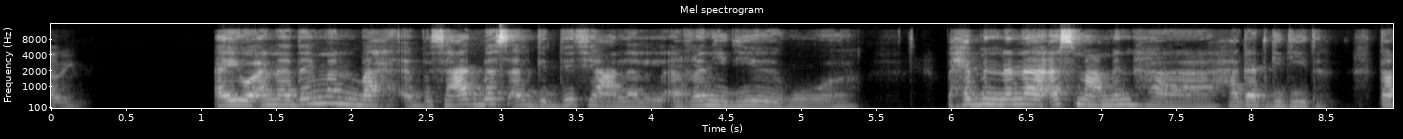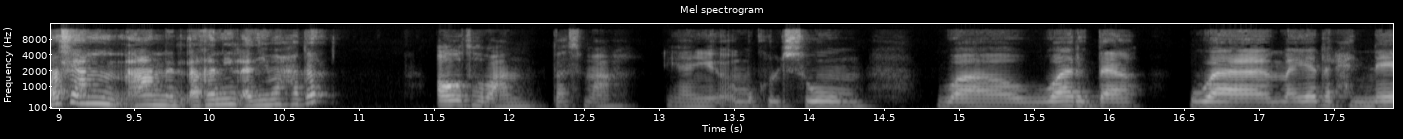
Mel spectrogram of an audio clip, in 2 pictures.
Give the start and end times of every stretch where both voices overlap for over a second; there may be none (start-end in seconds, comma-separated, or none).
none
